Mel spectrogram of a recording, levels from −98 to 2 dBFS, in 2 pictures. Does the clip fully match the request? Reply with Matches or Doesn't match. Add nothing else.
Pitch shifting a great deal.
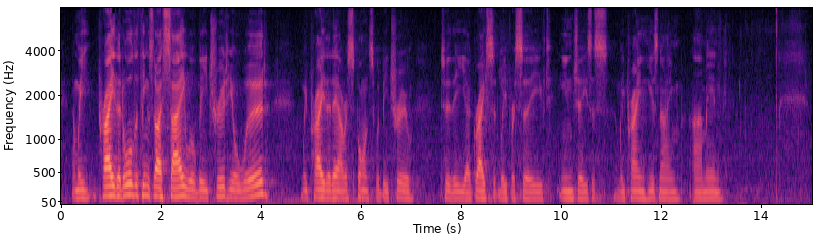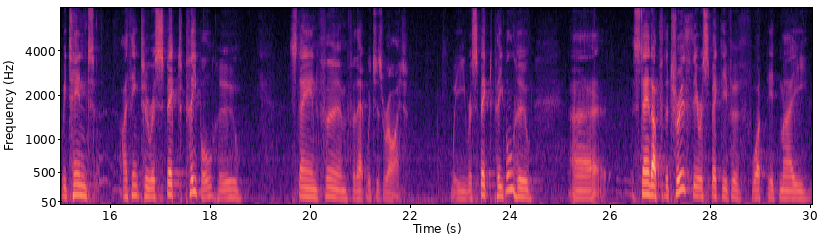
Doesn't match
